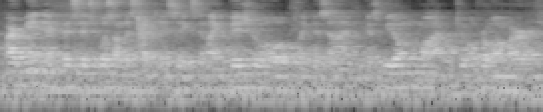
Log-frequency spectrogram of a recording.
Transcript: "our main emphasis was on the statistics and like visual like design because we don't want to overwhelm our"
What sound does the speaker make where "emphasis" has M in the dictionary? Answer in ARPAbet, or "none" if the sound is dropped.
none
